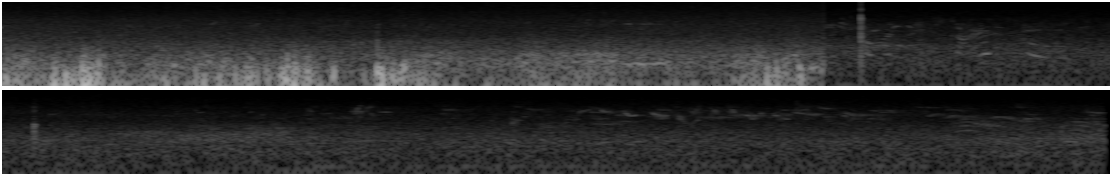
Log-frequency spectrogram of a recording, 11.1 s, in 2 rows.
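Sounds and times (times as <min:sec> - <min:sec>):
small birds chirping: 0:04.1 - 0:11.0.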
